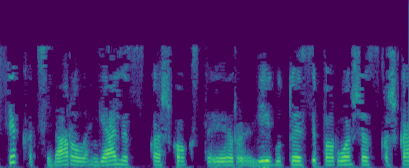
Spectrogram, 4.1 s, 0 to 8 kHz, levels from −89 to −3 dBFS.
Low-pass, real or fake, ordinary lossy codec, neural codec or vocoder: 7.2 kHz; fake; MP3, 24 kbps; vocoder, 44.1 kHz, 80 mel bands, Vocos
